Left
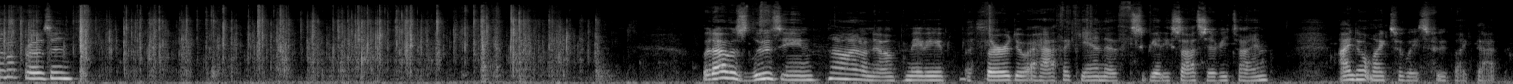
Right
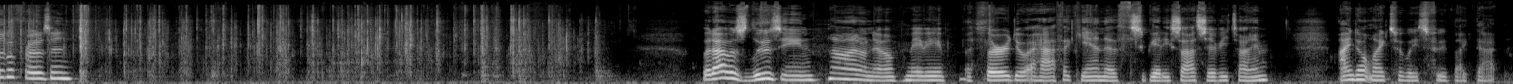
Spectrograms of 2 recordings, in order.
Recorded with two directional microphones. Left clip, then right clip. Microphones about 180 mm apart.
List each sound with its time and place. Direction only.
0.0 s speech: 60° right (ahead or behind)
3.2 s typewriter: 25° right (ahead or behind)
4.6 s a sound: 25° right (ahead or behind)
7.0 s speech: 60° right (ahead or behind)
